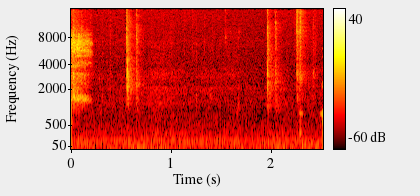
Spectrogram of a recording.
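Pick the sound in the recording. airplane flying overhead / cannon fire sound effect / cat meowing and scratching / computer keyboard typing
computer keyboard typing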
